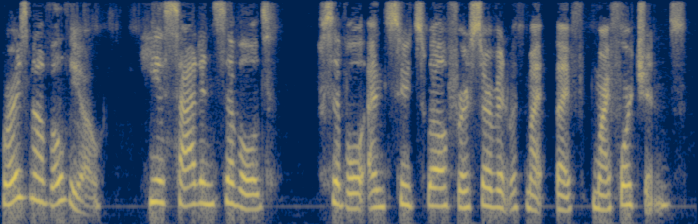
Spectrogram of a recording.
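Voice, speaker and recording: A woman's voice: a little high, normal speed, lightly acted. A woman playing a proud, lovestruck young lady of the house in a Shakespeare radio play, formal and declamatory. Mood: puzzled, commanding. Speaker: student actor.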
